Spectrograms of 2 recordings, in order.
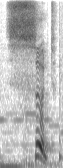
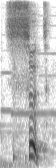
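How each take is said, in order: Both takes have the same delivery.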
